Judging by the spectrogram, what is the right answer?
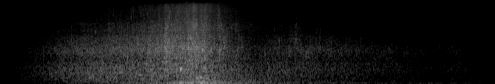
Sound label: Surf Water Lap Small Wave On The Coast; Hollywood Edge; sound designer's toolkit v2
